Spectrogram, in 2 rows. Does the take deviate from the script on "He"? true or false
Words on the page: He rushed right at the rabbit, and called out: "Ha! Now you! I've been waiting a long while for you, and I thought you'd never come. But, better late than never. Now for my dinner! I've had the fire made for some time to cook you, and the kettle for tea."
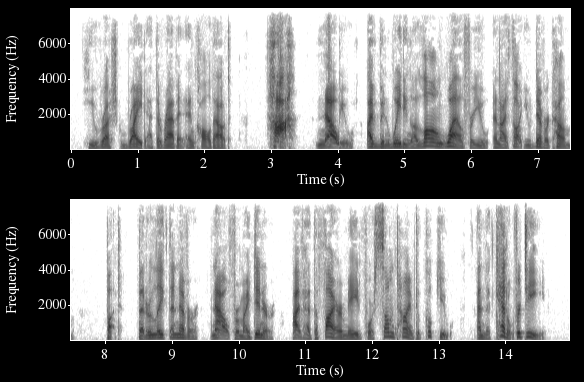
false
